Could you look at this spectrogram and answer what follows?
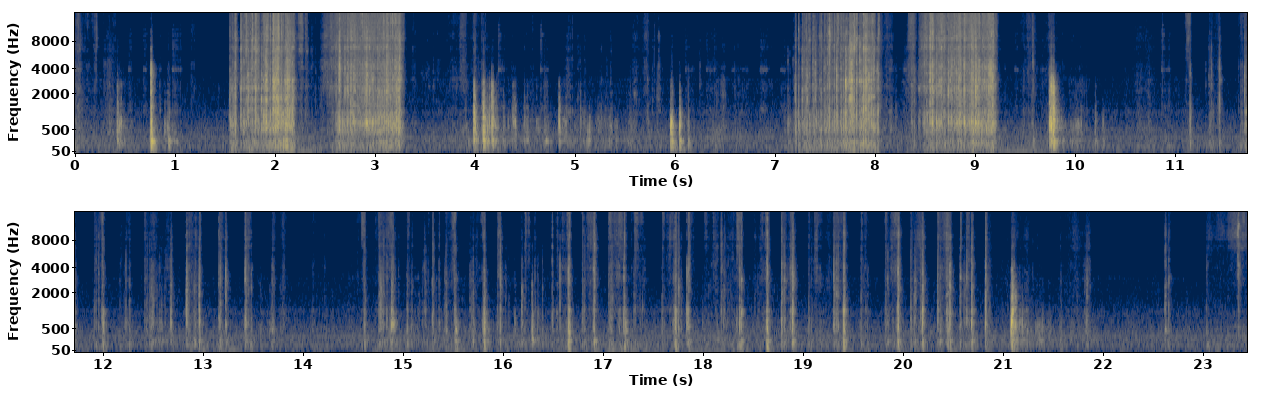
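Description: Tarot cards being shuffled by hand, with a few longer riffling bursts early on followed by many light, scattered card taps and flicks.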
